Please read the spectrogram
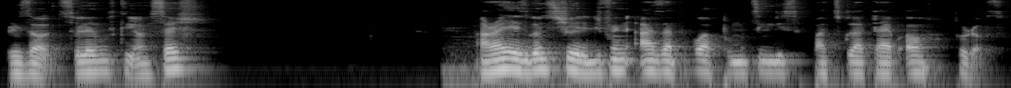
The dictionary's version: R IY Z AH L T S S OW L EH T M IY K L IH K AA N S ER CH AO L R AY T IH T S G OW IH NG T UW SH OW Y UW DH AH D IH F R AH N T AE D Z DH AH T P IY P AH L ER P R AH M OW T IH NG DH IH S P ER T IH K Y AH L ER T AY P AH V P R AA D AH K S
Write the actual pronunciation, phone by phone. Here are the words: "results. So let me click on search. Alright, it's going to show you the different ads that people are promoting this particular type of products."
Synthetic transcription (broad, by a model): R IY Z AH L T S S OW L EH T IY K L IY AA N S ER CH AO R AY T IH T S G OW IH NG T UW SH OW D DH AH D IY F R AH N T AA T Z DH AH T P IY P AH L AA P R AH M OW T IH NG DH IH S P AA T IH K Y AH L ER T AY P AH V P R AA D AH K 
